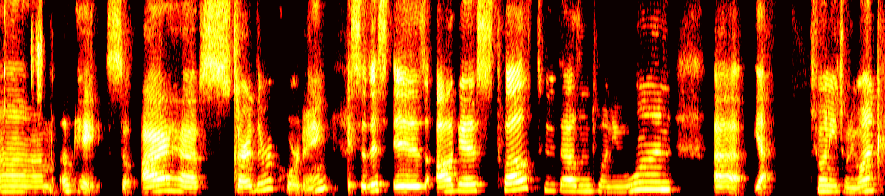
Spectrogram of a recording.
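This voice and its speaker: A woman's fairly high, lively voice at a fairly slow pace, a normal speaking voice. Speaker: interviewer. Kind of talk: interview question.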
